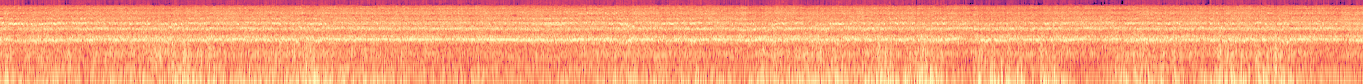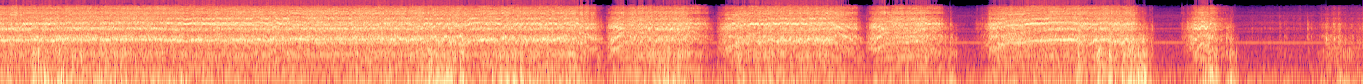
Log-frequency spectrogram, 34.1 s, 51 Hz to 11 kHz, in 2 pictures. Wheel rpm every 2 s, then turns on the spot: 220, 230, 240, 220, 220, 230, 230, 230, 230, 230, 210, 210, 130, 140, 90, 140, 10.
32-34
